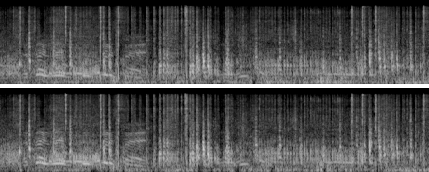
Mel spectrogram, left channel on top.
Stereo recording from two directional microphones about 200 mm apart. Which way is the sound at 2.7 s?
5° right (ahead or behind).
